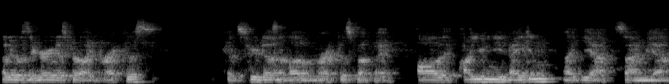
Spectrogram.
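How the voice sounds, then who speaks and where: With a West Tennessee accent, a man speaks at a moderate pace in a fairly low pitch. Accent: West Tennessee Southern US. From Tennessee (Jackson area, West Tennessee). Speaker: podcast host, veteran. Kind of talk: casual chat. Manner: animated.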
